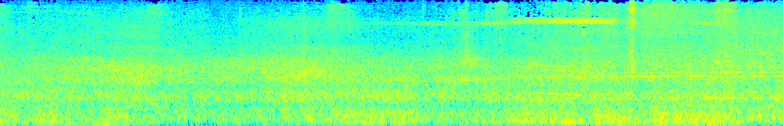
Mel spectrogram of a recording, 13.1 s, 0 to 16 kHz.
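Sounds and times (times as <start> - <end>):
diesel bus engine rumbling: 0.0 - 13.0.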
